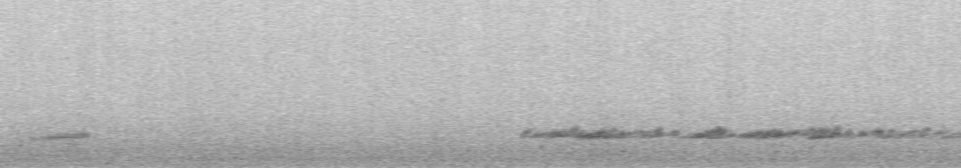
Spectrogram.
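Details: Frogs by a river deep in a forest, a rapid pulsed trill at a steady high pitch, brief at the start, then rattling on continuously through the second half over a constant rushing of river water.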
